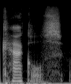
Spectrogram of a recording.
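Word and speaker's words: cacls: do this using another command called cackles which is spelled c a LS so I'm going to type in that command followed by the file name the uh WPD fs.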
